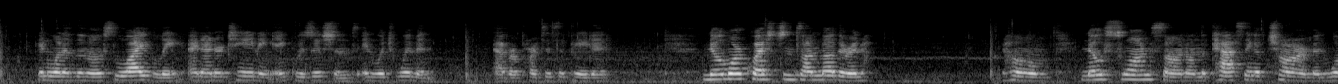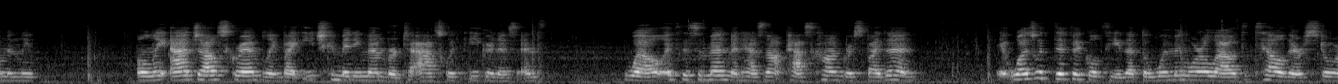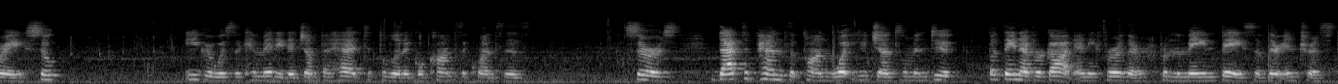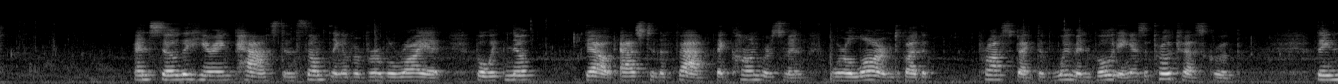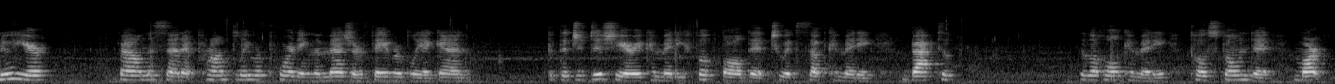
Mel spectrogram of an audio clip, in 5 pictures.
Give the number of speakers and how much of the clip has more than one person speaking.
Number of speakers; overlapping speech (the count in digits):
1, no overlap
